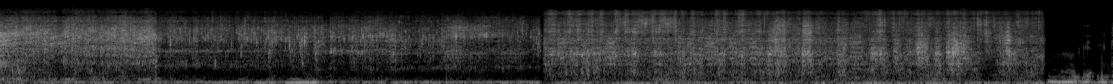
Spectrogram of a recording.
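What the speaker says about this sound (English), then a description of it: "the first thing we're gonna do is hose it down and try to get all the mud and manure out from in between" A hose sprays a calf's hoof to wash mud and manure from between the toes of a foot with hoof rot, making a continuous hiss of water as a person talks over it.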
